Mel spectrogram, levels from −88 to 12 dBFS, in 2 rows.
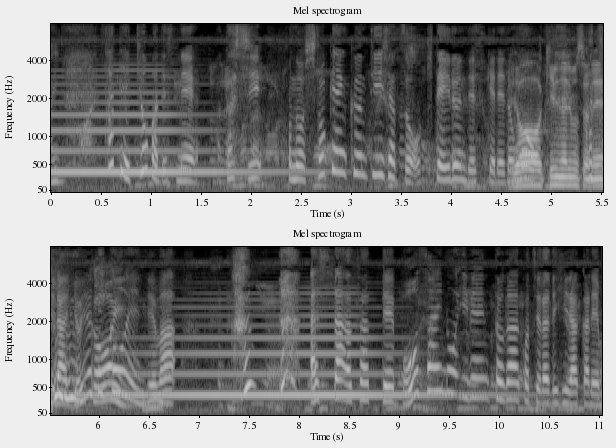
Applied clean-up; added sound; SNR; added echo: none; Wind instrument, woodwind instrument; 4 dB; none.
